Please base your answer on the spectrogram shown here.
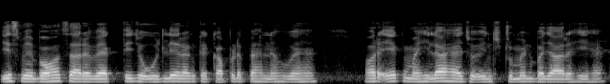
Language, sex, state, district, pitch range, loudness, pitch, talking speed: Hindi, male, Jharkhand, Ranchi, 130-140 Hz, -17 LUFS, 135 Hz, 205 wpm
